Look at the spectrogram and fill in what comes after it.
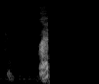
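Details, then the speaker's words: Sleeping dog, dreaming and kicking her legs as if running, breathing heavily: a faint breathy sound, then one short, loud nasal snort during sleep. "She was snoring like real loud and kicking her legs around. She's in a dream. She's running."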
